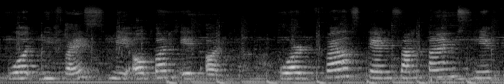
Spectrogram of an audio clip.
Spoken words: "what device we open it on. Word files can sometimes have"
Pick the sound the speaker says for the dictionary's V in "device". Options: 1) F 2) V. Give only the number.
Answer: 1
